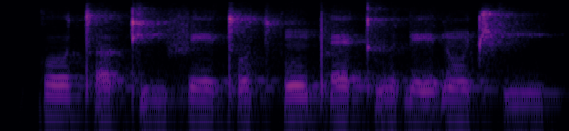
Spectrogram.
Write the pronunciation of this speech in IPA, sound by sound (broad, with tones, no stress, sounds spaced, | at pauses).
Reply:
k o˦ tʼ ʌ˧ kʼ i˨ f e˧ tʼ o˧ t͡sʼ ũ˦ pʼ ɛ˦ kʼ ɯ˧ ɗ e˨˦ ɗ õ˦ t͡ʃʼ i˨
